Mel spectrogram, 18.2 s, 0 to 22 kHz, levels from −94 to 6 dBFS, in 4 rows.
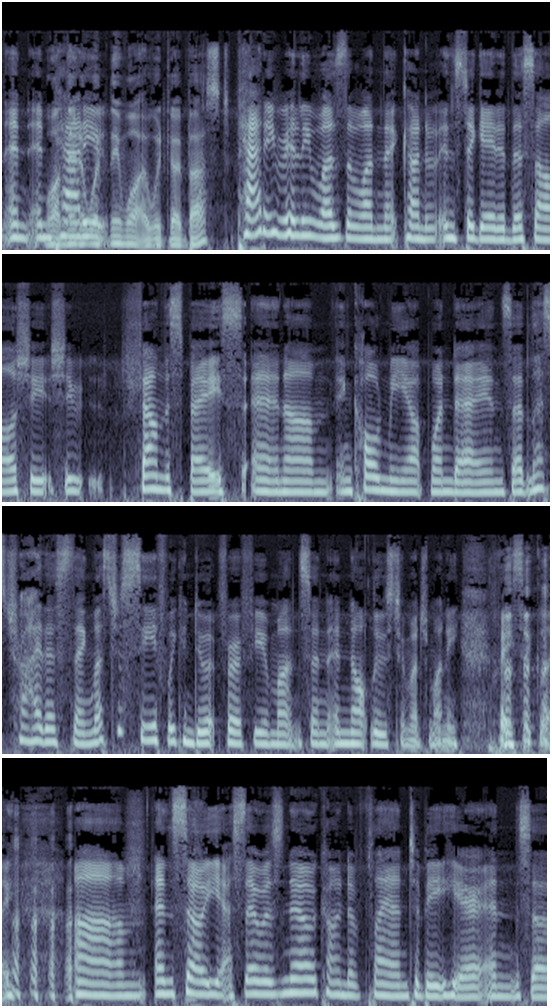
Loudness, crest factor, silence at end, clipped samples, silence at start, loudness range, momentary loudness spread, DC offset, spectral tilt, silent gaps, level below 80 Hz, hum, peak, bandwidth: -19 LUFS; 16 dB; 0 s; under 0.1%; 0 s; 2 LU; 6 LU; under 0.1%; -5 dB/octave; none; -40 dBFS; none; -2 dBFS; 13.5 kHz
